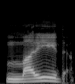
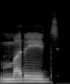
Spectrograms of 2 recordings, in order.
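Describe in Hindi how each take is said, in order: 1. शब्द का अंत 'd' ध्वनि से होता है। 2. शब्द का अंत 'z' ध्वनि से होता है। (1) "अरबी में हम मरीद भी बोल सकते हैं" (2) "और मरीज भी"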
